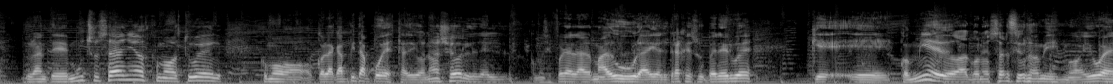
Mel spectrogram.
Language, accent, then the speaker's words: Spanish; Isidro Casanova, Buenos Aires Province, Argentina; also born or lived in Rafael Castillo; nací en el capital, en Parque Patricios. Después, bueno, la circunstancia de la vida, vivimos como... Solo vivíamos en el sur, en zona oeste. Rafael Castillo, primero que yo no me acuerdo porque era bebé, pequeño. Y después Isidro Casanova, ahí sí me acuerdo porque fue hasta los 8 o 9 años.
